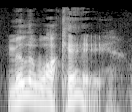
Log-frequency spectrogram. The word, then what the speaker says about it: Milwaukee: It's pronounced Milwaukee, which is Algonquin for the good land.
